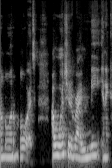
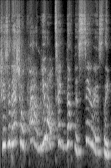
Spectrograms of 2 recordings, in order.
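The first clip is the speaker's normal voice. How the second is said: very high, loud, furious scolding voice; 14 semitones higher, 6 dB louder than usual. Retelling how mom came into the room and went off on the speaker, imitating mom scolding. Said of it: "My mom came in that room and went off on me".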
